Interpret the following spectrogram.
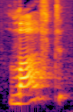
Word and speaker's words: Luft: Luft means air in German. So it's actually pronounced Luft. So I guess that does have a meaning.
